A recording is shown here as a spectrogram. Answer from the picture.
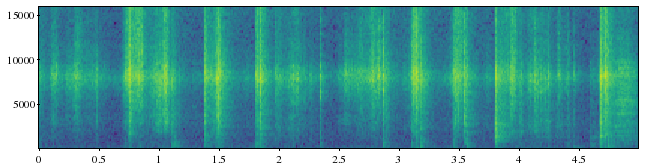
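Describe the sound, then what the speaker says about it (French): Tarot cards slid and drawn one at a time from a deck, a steady series of crisp, close papery swishes and flicks with short pauses between them, no voices. "Donc je vais prendre 3 cartes."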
